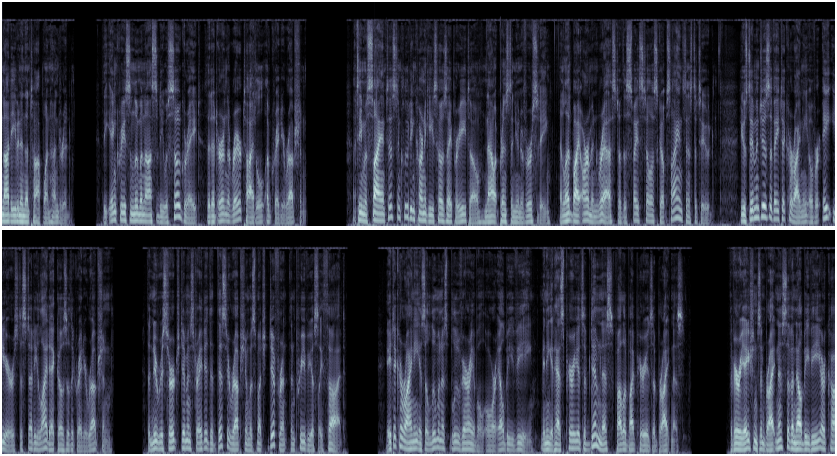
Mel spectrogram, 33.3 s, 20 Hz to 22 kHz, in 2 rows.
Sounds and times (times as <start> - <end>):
Speech: 0.0 - 1.4, 2.0 - 6.1, 7.0 - 18.9, 19.5 - 23.6, 24.3 - 30.4, 31.2 - 33.3.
